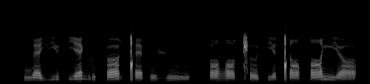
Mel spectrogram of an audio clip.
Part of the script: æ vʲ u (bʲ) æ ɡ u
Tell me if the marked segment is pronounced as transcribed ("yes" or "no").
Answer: no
